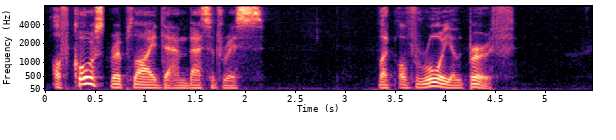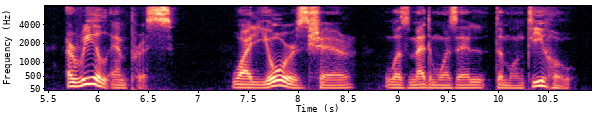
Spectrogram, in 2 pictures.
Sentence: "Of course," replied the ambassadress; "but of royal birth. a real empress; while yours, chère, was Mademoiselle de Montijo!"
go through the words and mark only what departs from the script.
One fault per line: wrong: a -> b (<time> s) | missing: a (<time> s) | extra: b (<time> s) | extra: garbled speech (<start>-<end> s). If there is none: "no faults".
no faults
